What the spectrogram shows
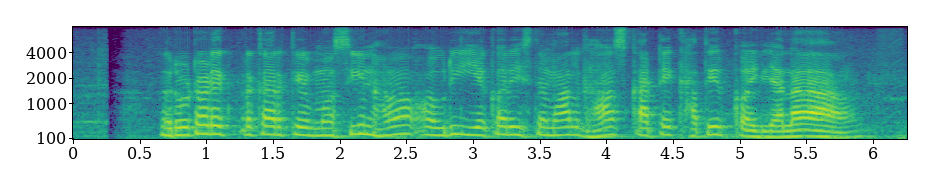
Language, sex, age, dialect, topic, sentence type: Bhojpuri, male, 18-24, Southern / Standard, agriculture, statement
